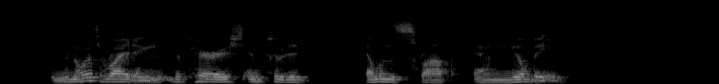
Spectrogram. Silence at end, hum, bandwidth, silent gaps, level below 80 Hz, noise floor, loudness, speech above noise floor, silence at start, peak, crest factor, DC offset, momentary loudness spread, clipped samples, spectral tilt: 1.55 s; none; 7.6 kHz; none; -74 dBFS; under -90 dBFS; -42 LUFS; over 49 dB; 0.5 s; -24 dBFS; 18 dB; under 0.1%; 11 LU; under 0.1%; -6 dB/octave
